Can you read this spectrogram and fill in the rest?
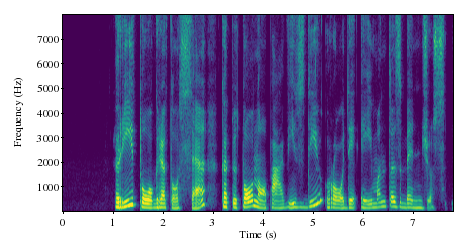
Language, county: Lithuanian, Kaunas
